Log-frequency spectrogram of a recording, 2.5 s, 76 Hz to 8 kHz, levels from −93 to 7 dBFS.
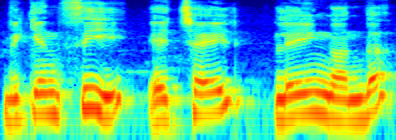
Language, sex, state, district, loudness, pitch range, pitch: English, male, Karnataka, Bangalore, -13 LUFS, 145-190 Hz, 170 Hz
